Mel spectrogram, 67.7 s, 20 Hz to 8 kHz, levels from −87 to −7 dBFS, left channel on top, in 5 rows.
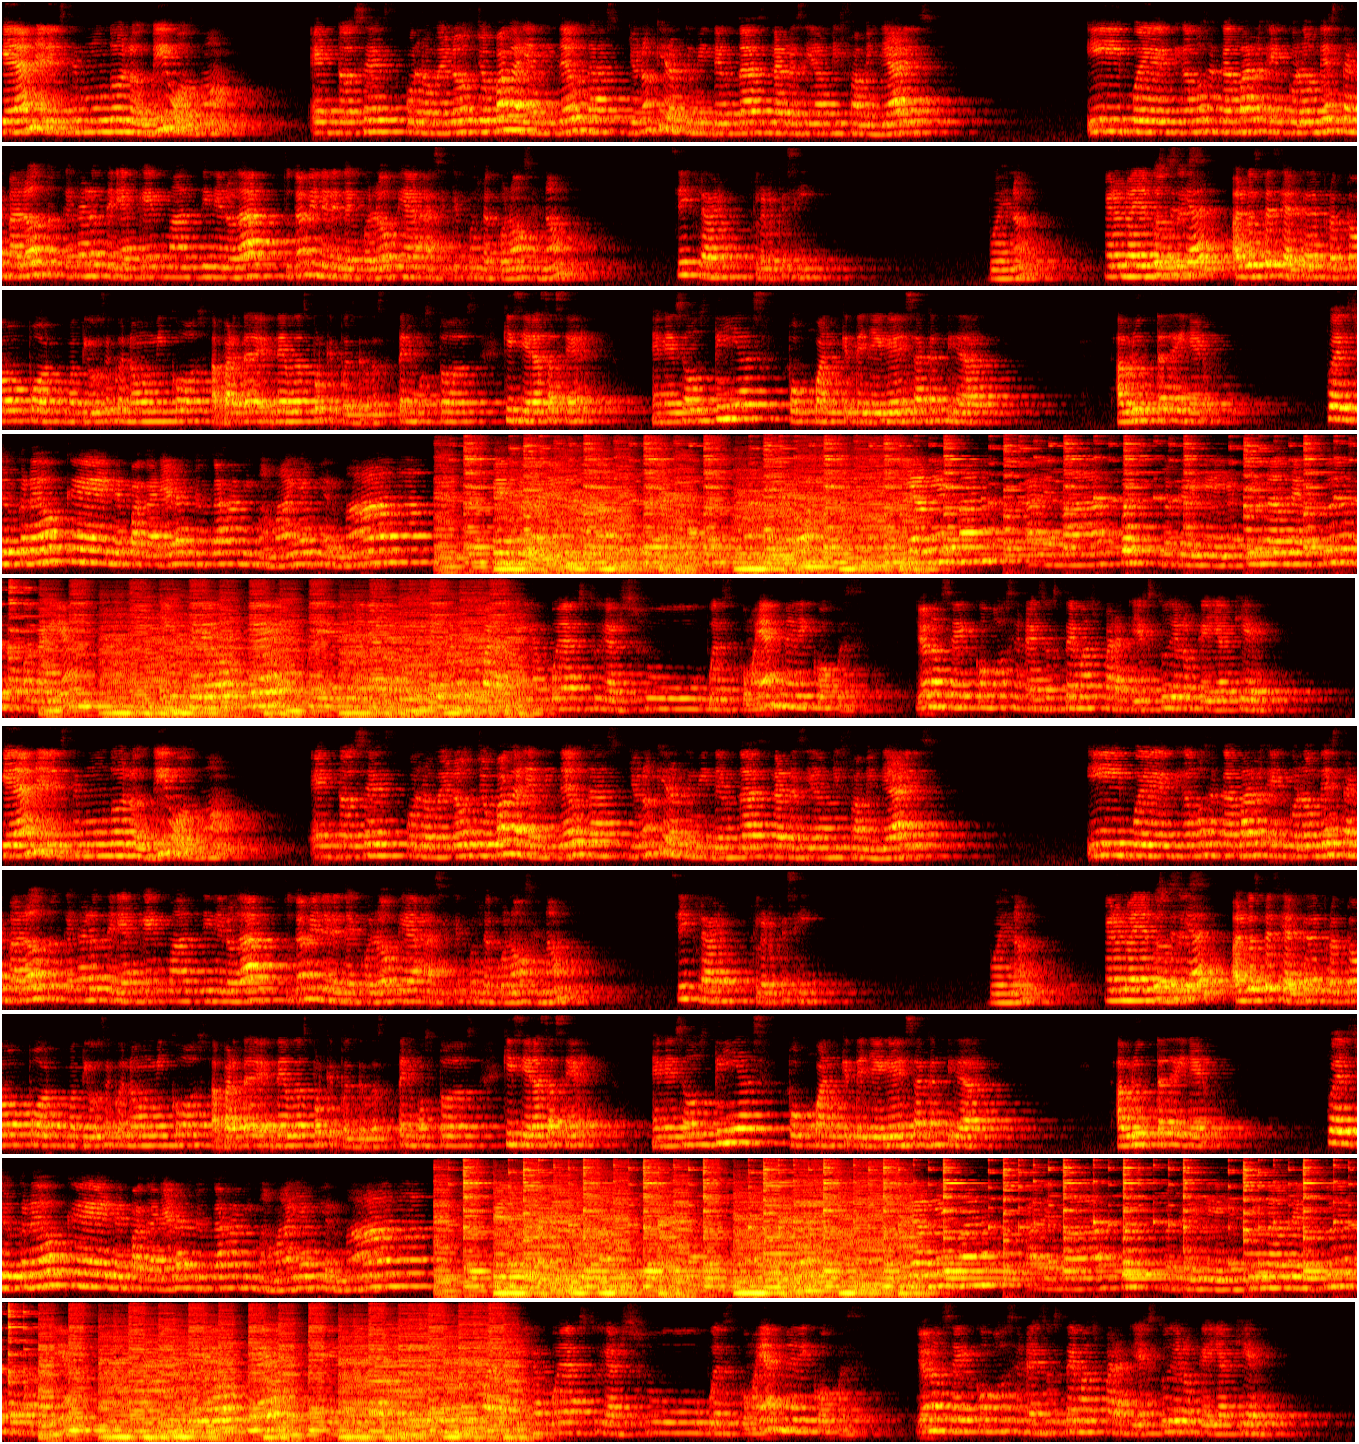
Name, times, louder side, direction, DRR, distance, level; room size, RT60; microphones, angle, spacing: voice 1, 0.0-2.2 3.1-9.2 10.8-19.2 23.4-23.8 24.9-25.4 35.9-36.3 40.3-44.9 45.6-48.8 49.6-50.6 50.9-55.0 55.8-57.0 57.3-62.7 63.3-66.8, equal, 45° left, -3 dB, 0.8 m, -34 dB
voice 2, 20.3-21.7 24.6-31.8 32.1-33.0 33.6-37.0 38.2-39.2, equal, ahead, -1 dB, 0.3 m, -34 dB
sound 1, 45.0-59.4, right 3 dB, 60° right, 0.5 m, -30 dB
3.9 x 2.5 x 2.2 m, 1.3 s
head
